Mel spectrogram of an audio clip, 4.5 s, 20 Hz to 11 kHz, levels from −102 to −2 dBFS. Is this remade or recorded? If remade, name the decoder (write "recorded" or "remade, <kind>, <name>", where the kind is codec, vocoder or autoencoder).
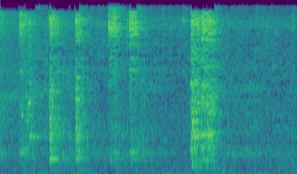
recorded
